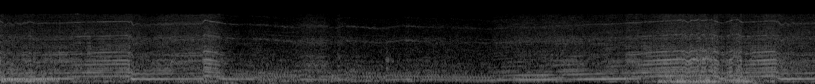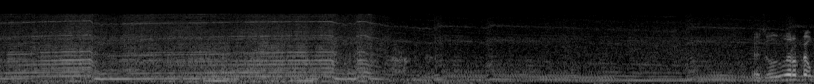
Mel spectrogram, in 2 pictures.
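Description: Onboard engine of an Alfa Romeo Formula 1 car in an F1 video game at the French Grand Prix on medium tires, a steady high-pitched whine rising and falling with gear changes throughout, with a commentator talking over it.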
